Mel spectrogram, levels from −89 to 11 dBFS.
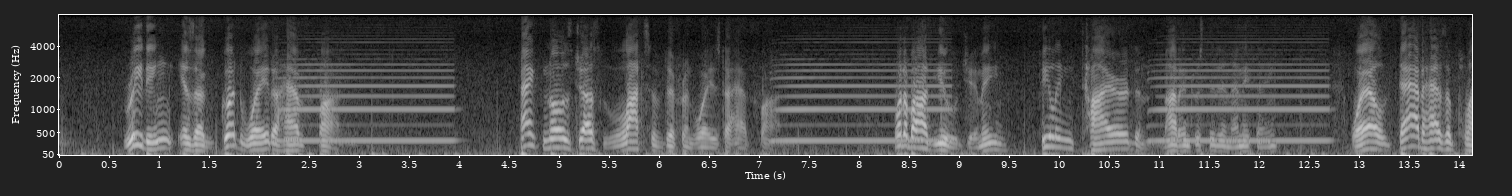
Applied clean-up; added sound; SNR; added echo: none; Wind instrument, woodwind instrument; 9 dB; none.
